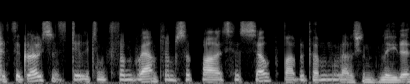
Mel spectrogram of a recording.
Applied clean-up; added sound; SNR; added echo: neural diffusion model UNIVERSE++.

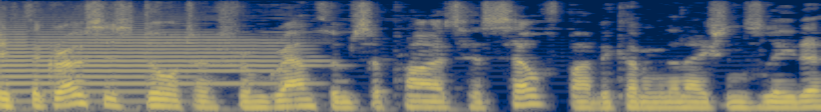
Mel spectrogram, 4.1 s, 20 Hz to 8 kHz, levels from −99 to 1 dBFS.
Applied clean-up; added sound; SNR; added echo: classical method Wiener filter.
